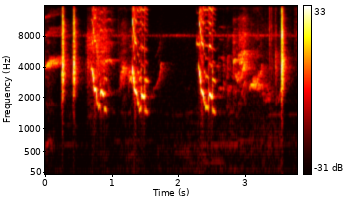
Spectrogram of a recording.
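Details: Oriental magpie-robin in heated, rival-seeking song; sharp clicks and short chattering whistled phrases repeated at irregular intervals with quiet gaps between them.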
